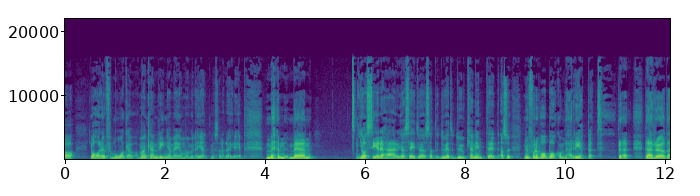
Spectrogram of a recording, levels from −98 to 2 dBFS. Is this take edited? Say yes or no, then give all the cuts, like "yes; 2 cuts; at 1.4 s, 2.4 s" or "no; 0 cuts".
no; 0 cuts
